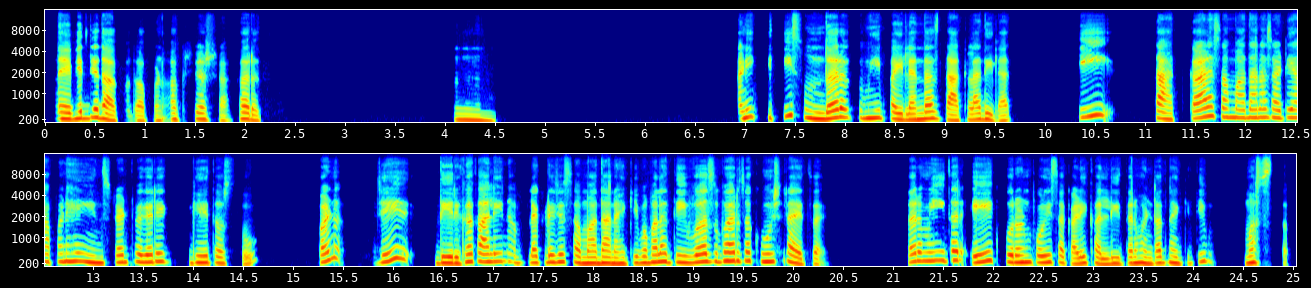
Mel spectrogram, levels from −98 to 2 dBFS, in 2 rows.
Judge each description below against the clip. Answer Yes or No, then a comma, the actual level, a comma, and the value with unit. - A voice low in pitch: No, high, 220 Hz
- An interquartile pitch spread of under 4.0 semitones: No, average, 4.5 semitones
